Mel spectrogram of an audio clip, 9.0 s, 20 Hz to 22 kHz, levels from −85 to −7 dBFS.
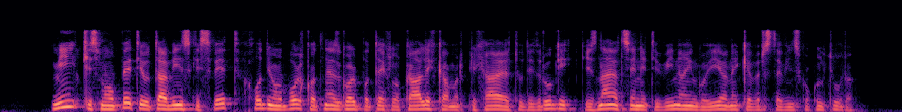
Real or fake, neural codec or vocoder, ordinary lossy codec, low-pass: fake; codec, 16 kHz, 2 kbps, FunCodec, trained on Chinese and English, 25 frames a second; none; 7.2 kHz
